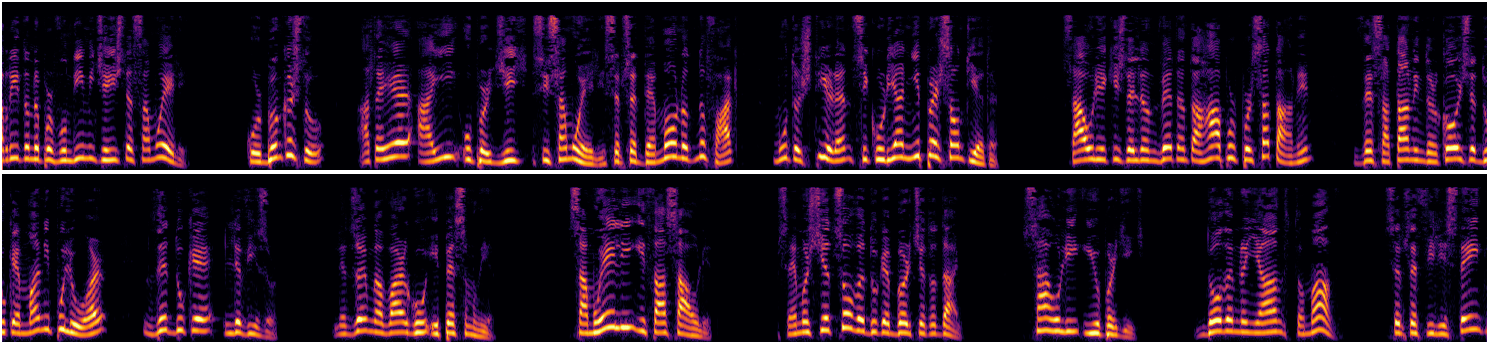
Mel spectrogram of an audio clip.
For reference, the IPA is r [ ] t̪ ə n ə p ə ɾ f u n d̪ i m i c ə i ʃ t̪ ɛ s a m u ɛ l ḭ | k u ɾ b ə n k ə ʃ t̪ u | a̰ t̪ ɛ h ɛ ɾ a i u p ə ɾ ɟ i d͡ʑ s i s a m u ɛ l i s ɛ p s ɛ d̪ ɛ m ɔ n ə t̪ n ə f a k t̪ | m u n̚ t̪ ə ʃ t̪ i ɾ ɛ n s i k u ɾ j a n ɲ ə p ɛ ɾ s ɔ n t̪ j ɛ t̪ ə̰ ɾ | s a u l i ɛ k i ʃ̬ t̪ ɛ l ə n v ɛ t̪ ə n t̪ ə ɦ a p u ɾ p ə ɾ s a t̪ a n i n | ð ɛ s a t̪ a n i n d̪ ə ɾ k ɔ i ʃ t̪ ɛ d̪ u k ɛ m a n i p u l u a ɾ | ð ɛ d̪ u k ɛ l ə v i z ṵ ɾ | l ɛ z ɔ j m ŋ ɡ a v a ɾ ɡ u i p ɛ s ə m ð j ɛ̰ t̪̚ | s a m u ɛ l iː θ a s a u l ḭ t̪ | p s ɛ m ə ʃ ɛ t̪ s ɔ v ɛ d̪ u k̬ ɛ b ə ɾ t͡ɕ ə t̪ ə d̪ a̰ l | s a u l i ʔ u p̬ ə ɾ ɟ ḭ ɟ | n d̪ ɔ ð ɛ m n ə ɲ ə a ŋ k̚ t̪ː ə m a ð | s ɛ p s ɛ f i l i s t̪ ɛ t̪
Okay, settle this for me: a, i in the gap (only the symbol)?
i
